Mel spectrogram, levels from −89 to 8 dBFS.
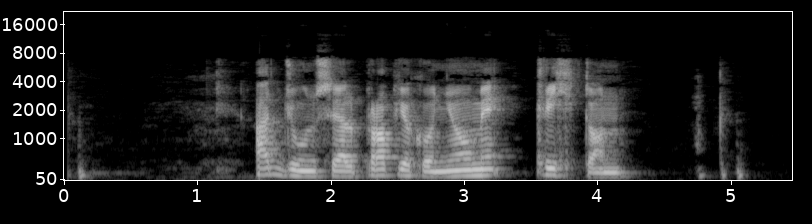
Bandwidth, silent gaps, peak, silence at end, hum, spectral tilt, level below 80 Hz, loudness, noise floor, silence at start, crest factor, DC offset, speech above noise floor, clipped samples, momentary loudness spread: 7.6 kHz; none; -2 dBFS; 0.4 s; none; -3.5 dB/octave; -64 dBFS; -18 LUFS; -67 dBFS; 0.1 s; 20 dB; under 0.1%; 49 dB; under 0.1%; 8 LU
